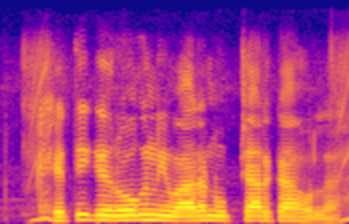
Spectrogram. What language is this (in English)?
Bhojpuri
